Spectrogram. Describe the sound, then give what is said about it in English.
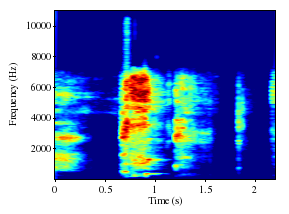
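A few harsh coughs from one person: the first burst is the loudest and longest, then shorter, fainter bursts follow with a throat-clearing roughness. No talk. “I think, sorry, I'm going to cough.”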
